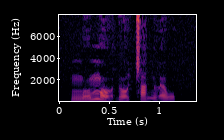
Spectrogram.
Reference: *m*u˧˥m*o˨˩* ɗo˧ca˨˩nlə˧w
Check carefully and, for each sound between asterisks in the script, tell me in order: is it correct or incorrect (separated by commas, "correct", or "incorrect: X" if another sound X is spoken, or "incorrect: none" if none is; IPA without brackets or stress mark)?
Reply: correct, incorrect: o˨˩˨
